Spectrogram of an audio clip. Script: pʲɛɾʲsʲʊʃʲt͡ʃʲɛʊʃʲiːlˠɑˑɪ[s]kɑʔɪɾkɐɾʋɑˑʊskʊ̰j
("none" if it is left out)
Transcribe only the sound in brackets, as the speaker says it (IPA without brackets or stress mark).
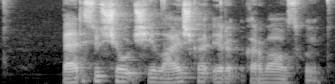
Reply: ʃ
